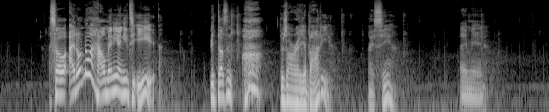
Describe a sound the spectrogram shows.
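A young man talks animatedly and close into a microphone, in short bursts.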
